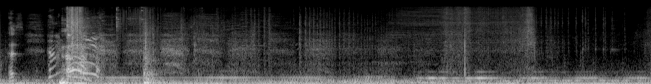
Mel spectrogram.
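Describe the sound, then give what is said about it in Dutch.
A door is rammed open with two heavy shoulder blows about a second apart, the first with a splintering crash, followed by a steady low hum and faint movement. “Op drie rammen we de deur open, oké?”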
